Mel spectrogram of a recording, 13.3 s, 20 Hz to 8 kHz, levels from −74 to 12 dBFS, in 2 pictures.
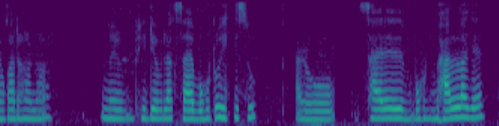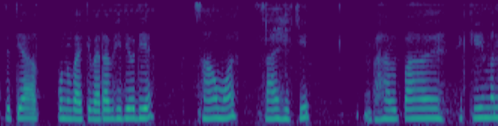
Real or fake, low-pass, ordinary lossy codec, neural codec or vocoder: real; 7.2 kHz; none; none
